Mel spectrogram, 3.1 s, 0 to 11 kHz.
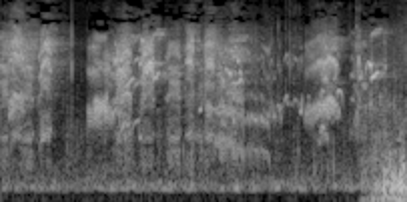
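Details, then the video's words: Close encounter with rainbow lorikeets on the morning of 12 June 2017, a dense wash of harsh, rasping screeches, ending with a low thump. "Rainbow Lorikeet Close Encounters"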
